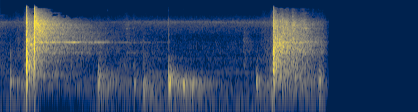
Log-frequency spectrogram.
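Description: Baseball bat hitting pitched balls in an echoing indoor batting cage: a loud crack with a short ring about half a second in, and another near four seconds in, with softer knocks of balls landing in between. The sound cuts off abruptly about a second before the end.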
